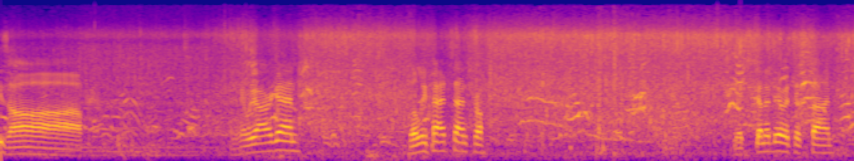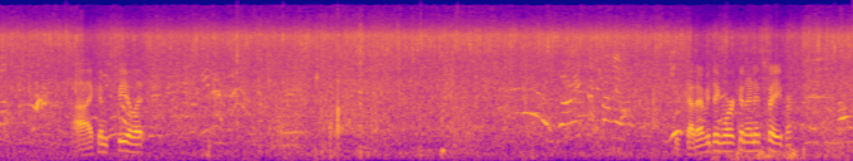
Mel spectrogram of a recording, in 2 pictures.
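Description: A crowd of children chatters in the background.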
